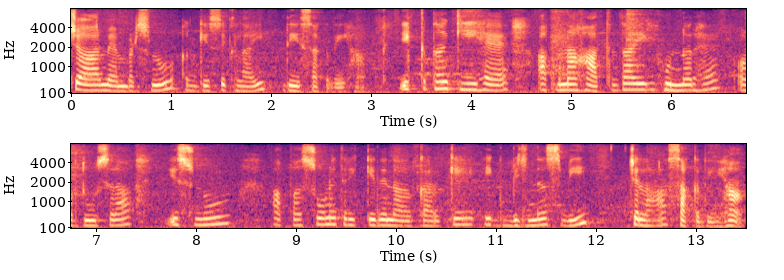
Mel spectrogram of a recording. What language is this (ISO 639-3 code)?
pan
